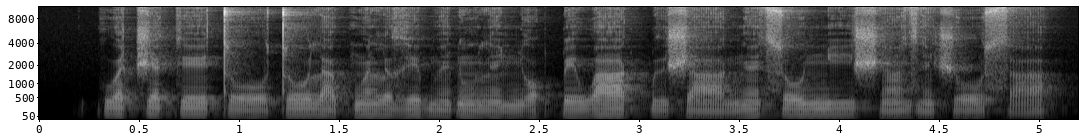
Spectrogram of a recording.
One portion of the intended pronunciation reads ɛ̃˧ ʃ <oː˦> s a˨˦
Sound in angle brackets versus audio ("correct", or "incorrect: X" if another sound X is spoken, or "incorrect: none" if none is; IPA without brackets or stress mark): correct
